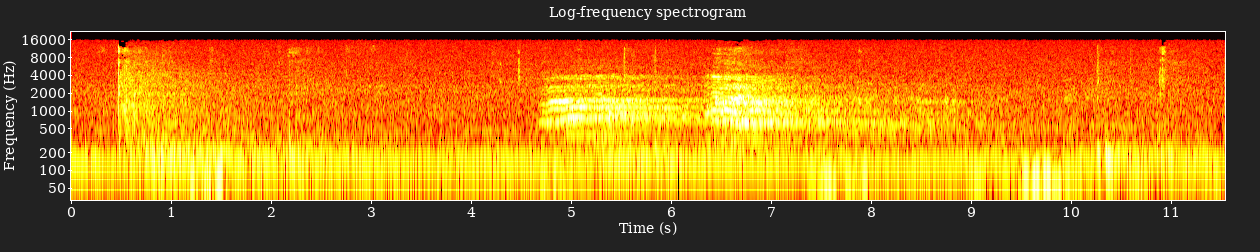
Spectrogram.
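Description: A shuttlecock is struck sharply with a racket.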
